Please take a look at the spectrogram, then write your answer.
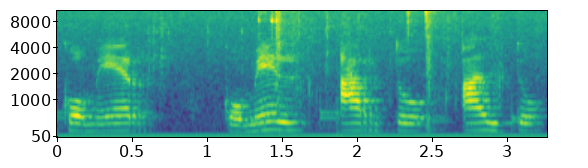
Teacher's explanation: no se cambian todas las R's por L's, solamente las que están en posición implosiva, o sea, a final de sílaba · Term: lambdacismo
